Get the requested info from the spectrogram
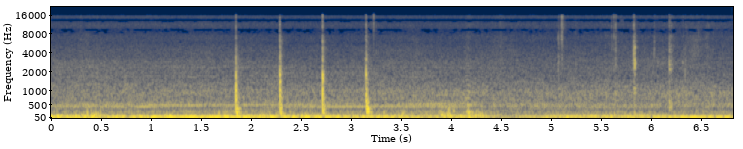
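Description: Honey bee swarm buzzing on a log hive: a faint steady hum that fades about four seconds in, and a few sharp ticks, over a loud, steady low rumble.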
